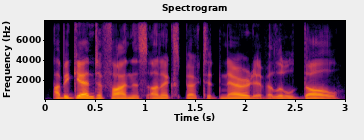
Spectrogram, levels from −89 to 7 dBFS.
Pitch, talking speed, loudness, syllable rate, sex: 95 Hz, 200 wpm, -20 LUFS, 6.4 syllables/s, male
